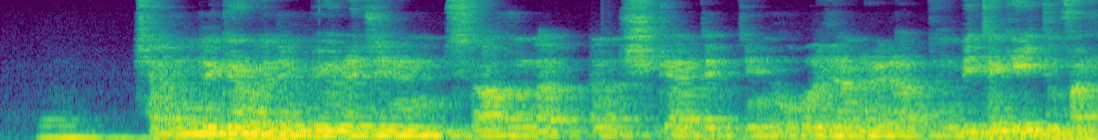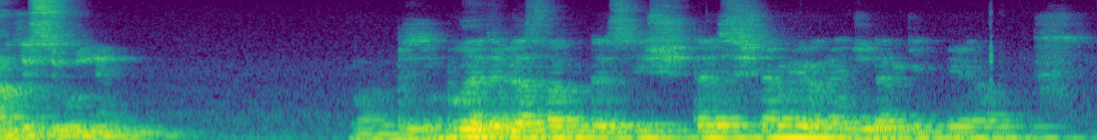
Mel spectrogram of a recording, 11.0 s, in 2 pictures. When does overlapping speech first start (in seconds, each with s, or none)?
none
